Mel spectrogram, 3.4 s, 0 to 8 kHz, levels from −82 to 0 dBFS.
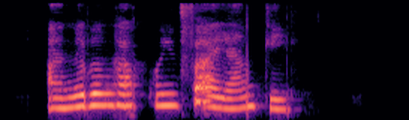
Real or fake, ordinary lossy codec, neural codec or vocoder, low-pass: fake; MP3, 64 kbps; codec, 44.1 kHz, 2.6 kbps, DAC; 7.2 kHz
